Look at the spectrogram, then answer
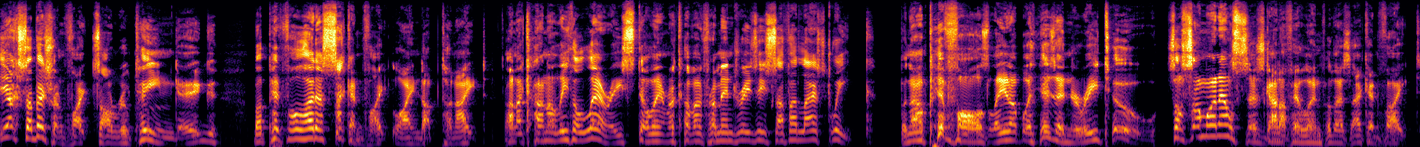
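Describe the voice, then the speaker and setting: Putting on a character voice, a man speaks high-pitched at a fairly quick pace. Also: lively intonation. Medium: read story. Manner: brash, slangy.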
